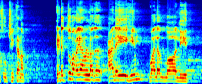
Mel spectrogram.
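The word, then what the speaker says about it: عَلَيْهِمْ وَلَا الضَّالِّينَ: എടുത്തു പറയാനുള്ളത് അലൈഹിം വലല്ലാലീൻ. ഇവിടെ പലരും ഓതുന്നത് അലൈഹിം വ, അതായത് മീം മറയുകയാണ്. ഇവിടെ ഇദ്ആമും ബിഉന്ന എന്ന രൂപത്തിലാണ് നമ്മൾ എല്ലാവരും ഓതുന്നത്. എന്നാൽ അവിടെ ഇൽഹാർ എന്ന രൂപമാണ്. വെളിവാക്കണം വ്യക്തമായി തന്നെ മീമിനെ, അലൈഹിം വലല്ലാലീൻ.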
